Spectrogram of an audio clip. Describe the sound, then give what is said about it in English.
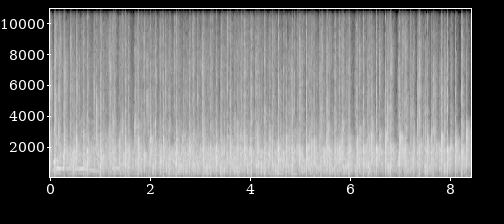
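Sustained applause from an audience welcoming a guest speaker to a lecture: dense, steady clapping that holds at a fairly loud level for the whole stretch without dying away. “So please put your hands together and give a thunderous welcome to all the way from America, Mark Babo.”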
